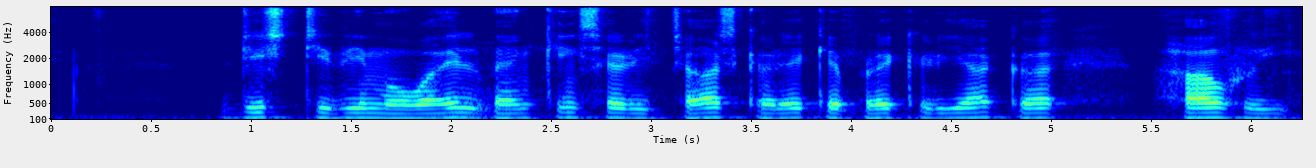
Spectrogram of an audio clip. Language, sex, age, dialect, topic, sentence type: Maithili, male, 25-30, Angika, banking, question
